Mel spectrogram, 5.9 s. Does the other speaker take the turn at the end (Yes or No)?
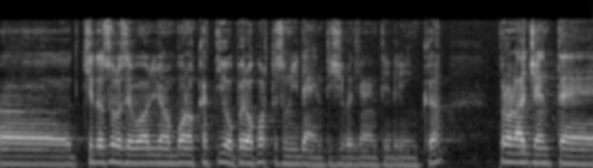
No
